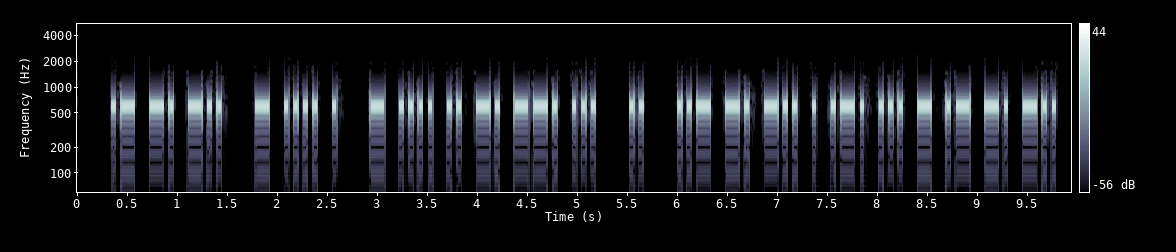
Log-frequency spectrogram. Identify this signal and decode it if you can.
Morse code, heard as a keyed tone, about 25 wpm, 600 Hz. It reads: AND THE THINGS I UNDERSTAND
